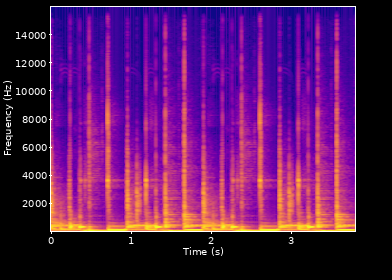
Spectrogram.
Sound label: tribal perc 126 solid; Wave Alchemy Loop Tools and Grooves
